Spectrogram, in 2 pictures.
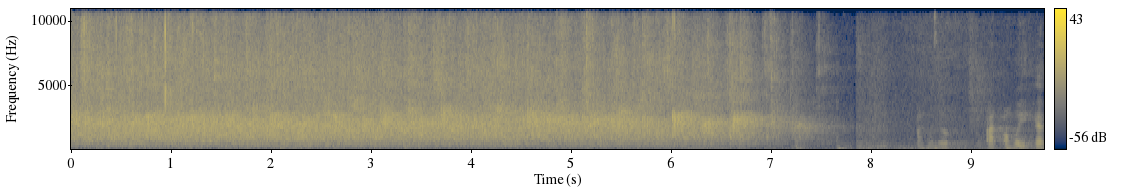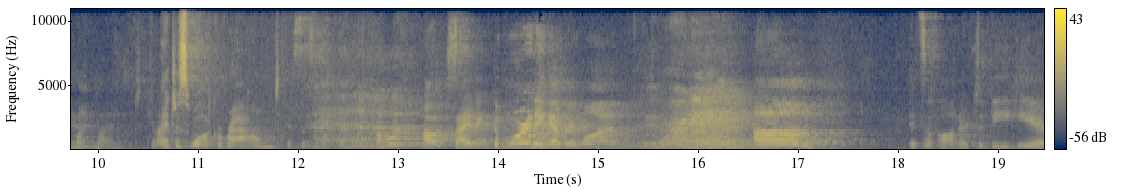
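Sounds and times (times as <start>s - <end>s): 
audience applause: 0.0s - 7.6s
speech: 9.2s - 17.3s, 18.1s - 19.4s
laughter: 12.0s - 13.4s.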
